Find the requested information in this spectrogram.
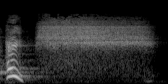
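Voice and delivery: long hushing "shh" after a high "hey"; shushing. Acted. Crowd around Jesus silences the blind beggar, shushing. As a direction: hush someone who is making noise. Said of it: "the Christians around Jesus go".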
